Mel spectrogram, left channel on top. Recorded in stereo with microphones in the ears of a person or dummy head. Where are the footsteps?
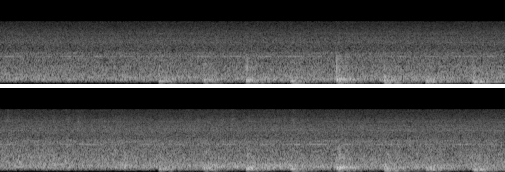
20° left (ahead or behind), 3.5 m; by 4.9 s 55° left (ahead or behind), 4.5 m.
